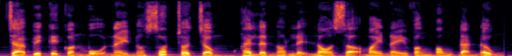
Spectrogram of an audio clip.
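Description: A man's voice: mid-range voice, huge pitch swings, moderate pace. A man narrating a ghost story in a dramatic storytelling manner. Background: faint music.

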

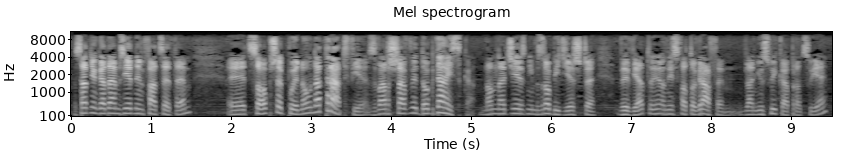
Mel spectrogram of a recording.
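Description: A male talk radio host chatting about politics in an animated, rambling way, with emphatic bursts and frequent restarts. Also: normal speed, breathy edge. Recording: low-bitrate talk radio stream with faint music.

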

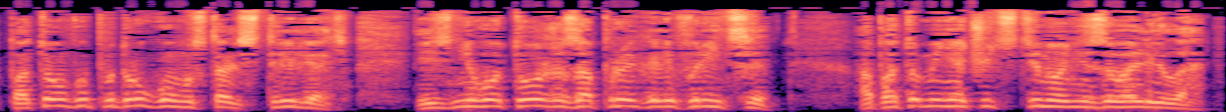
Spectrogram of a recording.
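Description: A man puts on a boastful young soldier in a war audiobook, his voice pushed well above the reader's own and full of eager excitement. The tone is husky and the sound dry and close. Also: sits high, no echo, voice pushed up. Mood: boastful, excited. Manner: rapid bragging tale, rising excitement.

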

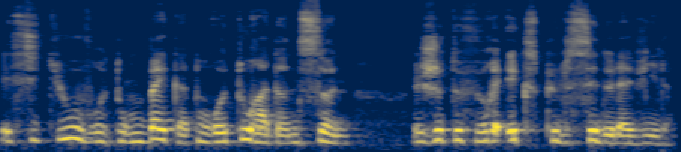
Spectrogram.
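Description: A woman reading aloud, voicing a stern, commanding man who is quick to anger and speaks in a firm, threatening way. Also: lowish voice, a little mellow, husky.

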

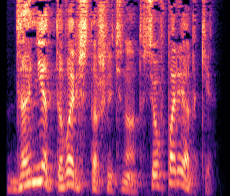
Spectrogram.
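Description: A man voicing a flustered, excitable young army sergeant who blurts and yelps his lines in an audiobook. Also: fast talker. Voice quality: shrill, blurting, agitated. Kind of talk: audiobook character voice.

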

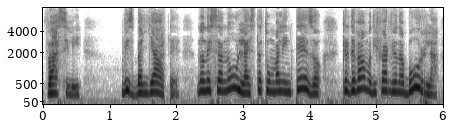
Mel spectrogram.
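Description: A woman reading aloud, voicing an excitable, scheming young woman friend in a novel. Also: mid-range voice, moderate pace, dry recording, lo-fi sound, lightly acted. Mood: agitated. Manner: eager, insistent, persuasive.

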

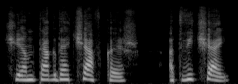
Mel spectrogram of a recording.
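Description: A woman's voice: fairly high pitch, lively intonation, normal speed, dry recording, studio quality, pitched above the performer's own voice, natural voice. A woman voicing a bossy, easily offended older sister pug in a children's audiobook, speaking in an indignant, demanding way.

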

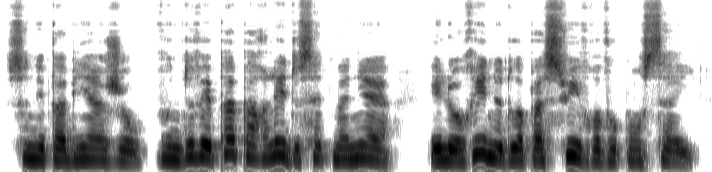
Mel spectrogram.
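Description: A sensible sixteen-year-old girl giving advice, as a woman reads her, motherly and earnest. Her tone is warm and mellow, at a middle pitch. A storybook reading. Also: moderate pace, lightly acted.

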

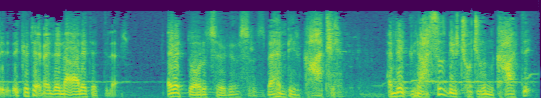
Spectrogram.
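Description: A young man haunted by a blood feud, his low voice swinging widely as he turns anxious and remorseful. He slips into whispered inner thoughts. The sound is muffled, with a faint hiss, like an archival radio play. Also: animated, brisk, fairly bright tone. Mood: distraught confessing. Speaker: radio drama actor. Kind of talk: 1970s-style Turkish radio theatre acting.

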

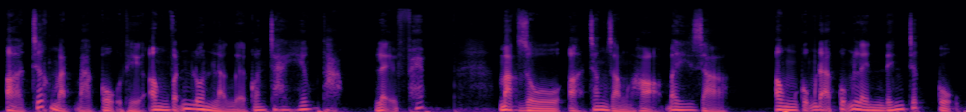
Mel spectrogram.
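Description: Brief: male narrator, low and very lively reading, dry close sound. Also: no room sound. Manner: expressive, animated storytelling. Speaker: storyteller. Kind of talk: scripted story narration.

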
